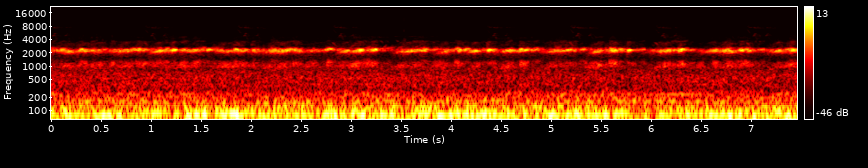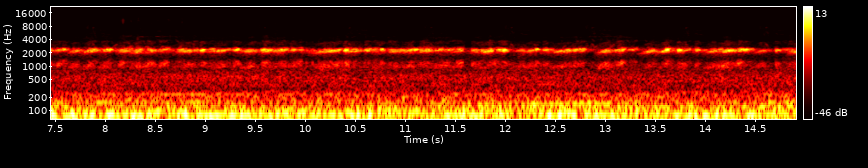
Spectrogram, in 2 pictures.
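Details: Many frogs calling at dusk from a forest pond, recorded March 28, 2023 while sitting at its edge; unbroken pulsing chorus plus short high ticking notes repeated roughly every second, over low steady rumble.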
